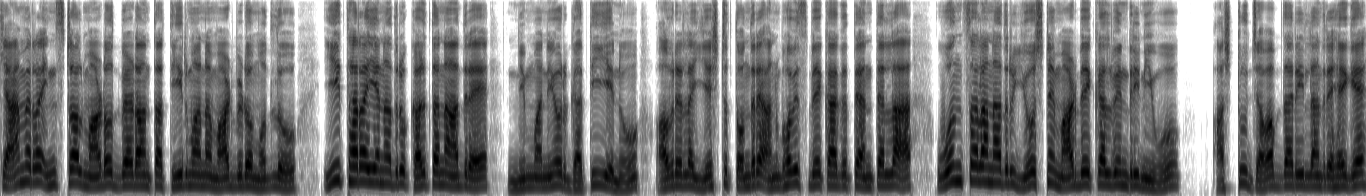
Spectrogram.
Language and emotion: Kannada, angry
